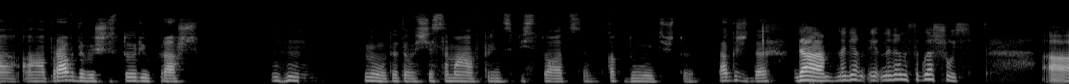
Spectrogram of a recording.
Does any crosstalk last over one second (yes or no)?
no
